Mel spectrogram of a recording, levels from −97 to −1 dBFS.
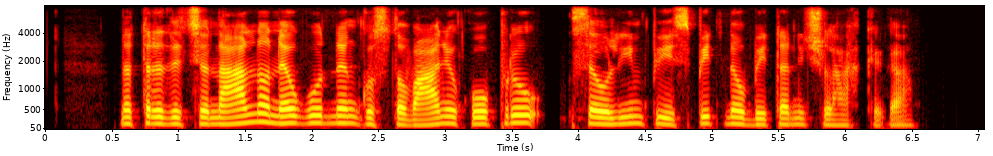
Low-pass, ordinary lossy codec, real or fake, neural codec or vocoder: none; none; real; none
